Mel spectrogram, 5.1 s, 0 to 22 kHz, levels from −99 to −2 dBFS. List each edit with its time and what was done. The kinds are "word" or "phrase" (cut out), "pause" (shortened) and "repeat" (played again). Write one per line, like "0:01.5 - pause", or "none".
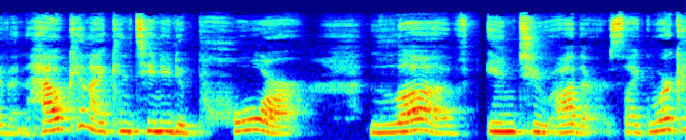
none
